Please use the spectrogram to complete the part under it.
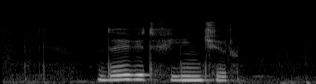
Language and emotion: Russian, sad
